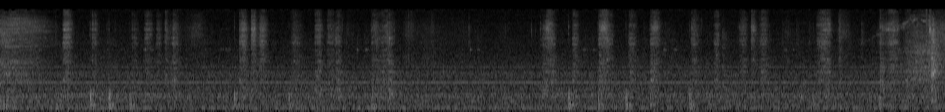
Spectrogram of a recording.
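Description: Pen or pencil writing small on paper while working through a calculus proof, a close, faint, continuous scratching with short quick strokes and brief pauses, heard alone.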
